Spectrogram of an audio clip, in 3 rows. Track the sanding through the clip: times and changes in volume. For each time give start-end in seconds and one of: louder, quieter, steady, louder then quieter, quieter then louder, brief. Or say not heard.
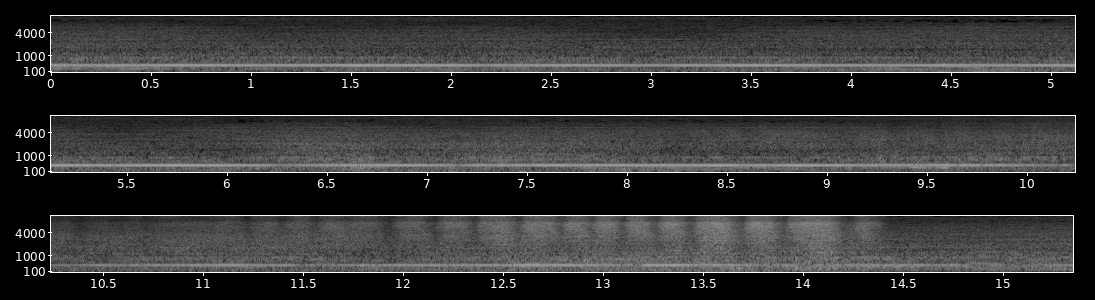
6.1-14.4 louder.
